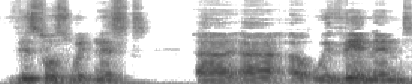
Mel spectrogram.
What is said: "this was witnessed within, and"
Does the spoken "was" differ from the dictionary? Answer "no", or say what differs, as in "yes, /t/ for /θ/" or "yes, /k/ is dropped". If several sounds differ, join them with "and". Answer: no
